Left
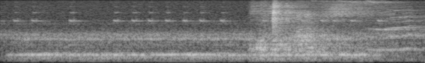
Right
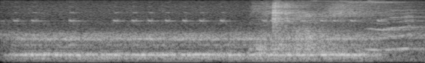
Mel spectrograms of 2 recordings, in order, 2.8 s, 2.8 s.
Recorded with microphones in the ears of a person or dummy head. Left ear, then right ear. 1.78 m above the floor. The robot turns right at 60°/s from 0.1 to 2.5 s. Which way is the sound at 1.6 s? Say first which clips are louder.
Left 2 dB; 20° left (ahead or behind).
